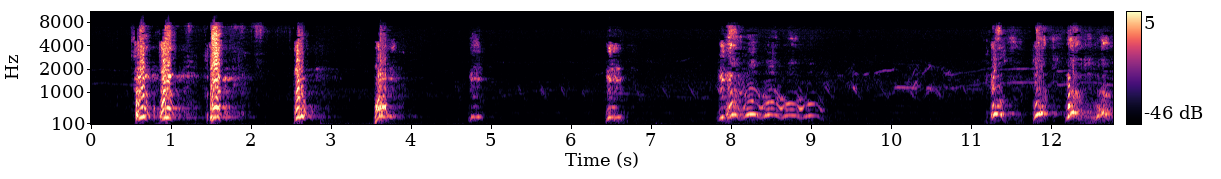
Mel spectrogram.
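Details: Two livestock guardian dogs barking at coyotes in front of the barn: loud, sharp barks in an irregular series, a wavering, howl-like tonal call near the middle, then another burst of quick barks at the end.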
